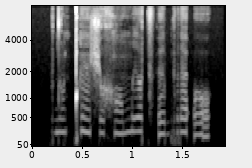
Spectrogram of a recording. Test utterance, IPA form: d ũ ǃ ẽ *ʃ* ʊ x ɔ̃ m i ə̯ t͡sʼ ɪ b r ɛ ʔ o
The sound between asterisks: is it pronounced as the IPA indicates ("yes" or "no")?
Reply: yes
